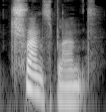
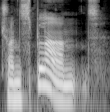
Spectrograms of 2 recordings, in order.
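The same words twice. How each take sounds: First: The stress is on the first syllable. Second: The stress is on the second syllable. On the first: It is used as a noun. "we stress the first syllable in a noun ... So the noun is transplant" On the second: It is used as a verb. "and the second in a verb ... But with a verb, it's transplant"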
